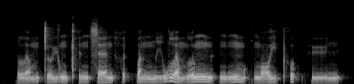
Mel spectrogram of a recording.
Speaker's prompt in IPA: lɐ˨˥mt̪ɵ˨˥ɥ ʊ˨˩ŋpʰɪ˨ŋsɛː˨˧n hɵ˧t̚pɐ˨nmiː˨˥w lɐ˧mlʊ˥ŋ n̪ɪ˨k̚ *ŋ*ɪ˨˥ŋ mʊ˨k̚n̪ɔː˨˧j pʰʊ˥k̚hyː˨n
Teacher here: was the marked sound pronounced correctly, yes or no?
yes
